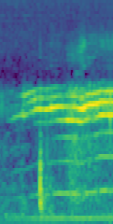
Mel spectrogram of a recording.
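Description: A cat meows with a rising, drawn-out call over a steady low hum in a quiet indoor space, close and moderately loud, with a short sharper burst partway through.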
